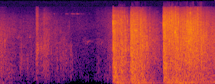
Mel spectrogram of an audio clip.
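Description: Cannon shield firing in the video game Atelier Yumia, two loud, broad blasts in quick succession after a quieter stretch, each sustained and roaring, close and forceful.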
